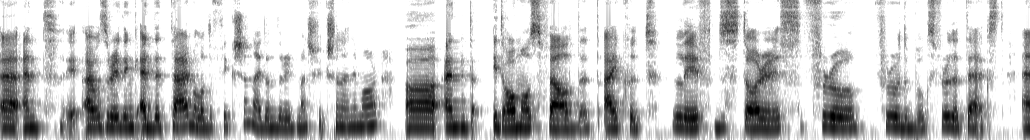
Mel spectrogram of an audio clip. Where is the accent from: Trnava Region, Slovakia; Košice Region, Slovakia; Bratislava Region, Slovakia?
Bratislava Region, Slovakia; Bratislava; I grew up in Slovakia. I'm from the capital city, Bratislava, but most of my childhood I grew up in this town, which is kind of on the outskirts of Bratislava. I grew up in this very usual housing estate.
